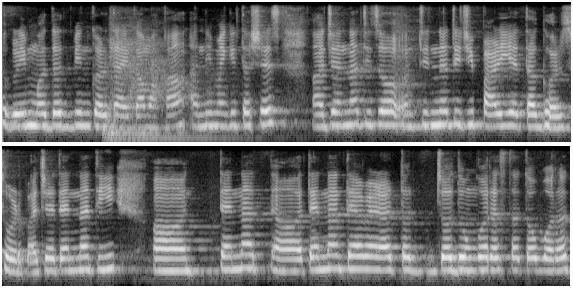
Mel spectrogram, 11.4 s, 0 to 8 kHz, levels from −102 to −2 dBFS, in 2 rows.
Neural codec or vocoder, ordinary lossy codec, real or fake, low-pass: none; none; real; 7.2 kHz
